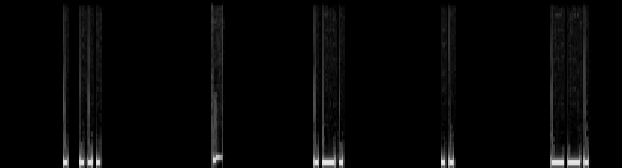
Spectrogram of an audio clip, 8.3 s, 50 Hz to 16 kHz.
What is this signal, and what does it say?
Morse code, heard as a keyed tone, about 22 wpm, spaced as for 8 wpm, 700 Hz. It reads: ES RIG
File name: Top 90 QSO Elements - 8x Character Spacing - 22wpm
